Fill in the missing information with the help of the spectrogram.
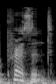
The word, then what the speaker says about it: present: 下面我们有看到付给某人 present。今天我们学到这个词的时候，大家可能觉得这个发音很特别，不像大家以前学到礼物这个词呢，它要读作 present，可是今天呢却读作了 present。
